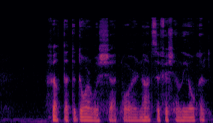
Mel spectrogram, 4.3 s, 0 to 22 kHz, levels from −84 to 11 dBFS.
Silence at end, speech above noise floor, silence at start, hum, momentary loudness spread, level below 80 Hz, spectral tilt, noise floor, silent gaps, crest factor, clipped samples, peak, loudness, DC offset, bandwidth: 0.05 s; 28 dB; 0.8 s; none; 4 LU; -54 dBFS; -5 dB/octave; -66 dBFS; none; 22 dB; under 0.1%; -16 dBFS; -38 LUFS; under 0.1%; 12.5 kHz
